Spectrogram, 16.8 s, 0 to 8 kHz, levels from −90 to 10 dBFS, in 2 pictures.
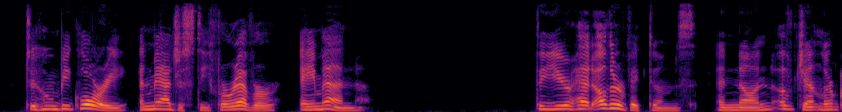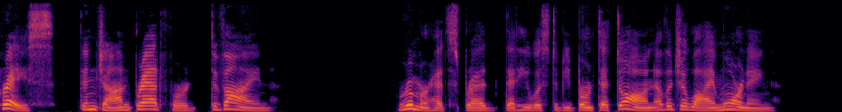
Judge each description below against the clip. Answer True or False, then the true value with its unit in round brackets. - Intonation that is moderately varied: False (5.8 semitones)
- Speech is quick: False (140 wpm)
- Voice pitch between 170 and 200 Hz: True (190 Hz)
